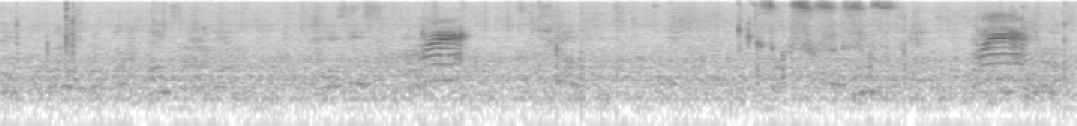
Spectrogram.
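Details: Zimba, a pet cat, in a kitchen around water: two clear rising-then-falling meows about four and a half seconds apart, with clattering and rustling household noises between them.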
